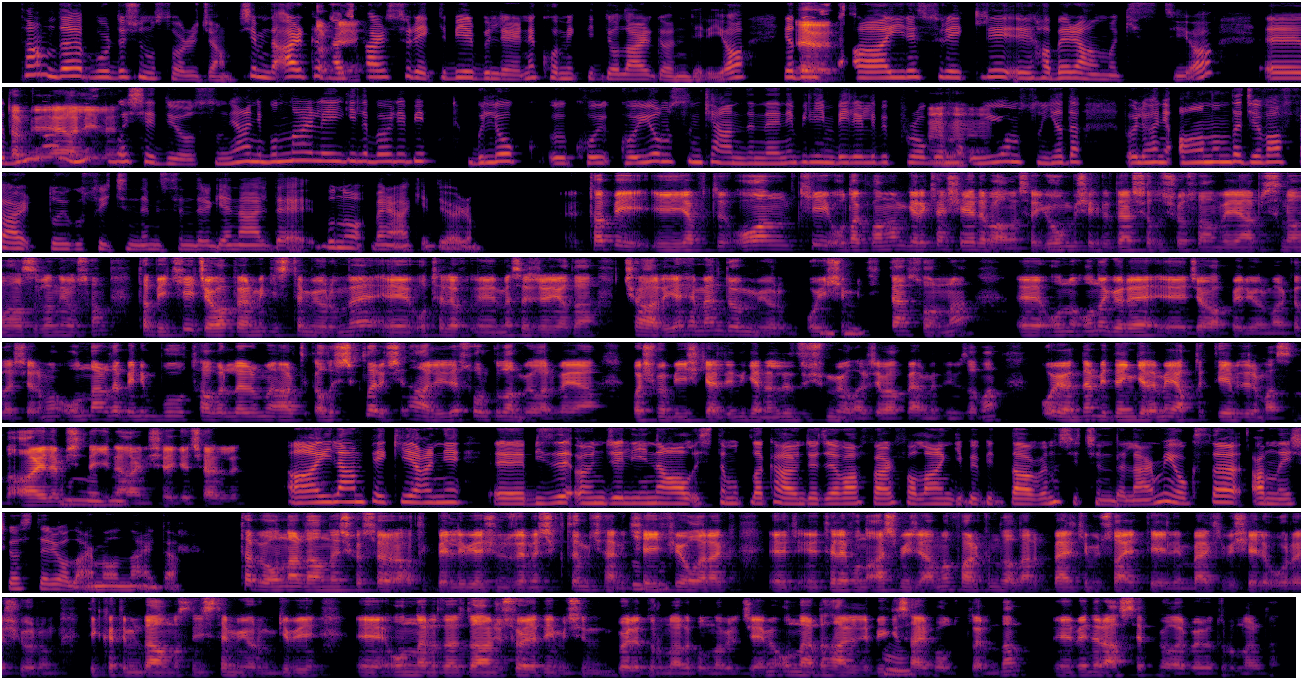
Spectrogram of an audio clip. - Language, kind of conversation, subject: Turkish, podcast, Dijital dikkat dağıtıcılarla başa çıkmak için hangi pratik yöntemleri kullanıyorsun?
- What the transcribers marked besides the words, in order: tapping; other background noise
